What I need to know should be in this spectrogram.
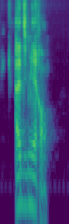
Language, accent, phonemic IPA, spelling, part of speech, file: French, France, /ad.mi.ʁɑ̃/, admirant, verb, LL-Q150 (fra)-admirant.wav
- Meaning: present participle of admirer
